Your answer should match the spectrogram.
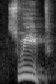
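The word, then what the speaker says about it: suite: सही प्रोनाउंस नहीं करता अनफॉर्चूनेटली हालांकि वही सेम स्पेलिंग है सेम फार्मूला है अच्छा जी what is this स्वीट hotel स्वीट जैसे होता है यू नो मतलब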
